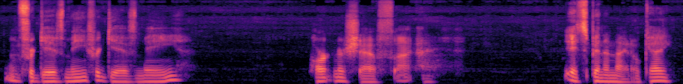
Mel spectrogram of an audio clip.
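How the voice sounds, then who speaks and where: A man playing an exasperated but affectionate restaurant chef in an intimate boyfriend audio roleplay, talking conversationally with halting, stammered restarts. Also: lowish voice, no echo. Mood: tender, sincere. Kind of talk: intimate boyfriend roleplay, one-sided casual dialogue.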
